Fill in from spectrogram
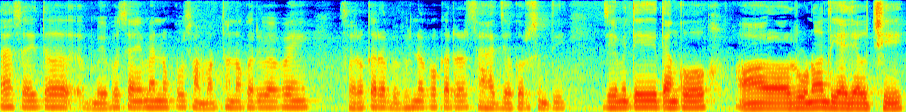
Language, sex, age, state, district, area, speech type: Odia, female, 30-45, Odisha, Bhadrak, rural, spontaneous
